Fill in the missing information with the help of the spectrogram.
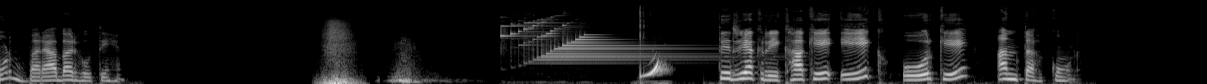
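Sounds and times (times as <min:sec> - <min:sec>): cartoon swishes: 0:03.2 - 0:04.5.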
